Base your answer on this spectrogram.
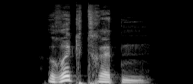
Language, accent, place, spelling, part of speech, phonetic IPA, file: German, Germany, Berlin, Rücktritten, noun, [ˈʁʏkˌtʁɪtn̩], De-Rücktritten.ogg
- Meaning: dative plural of Rücktritt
